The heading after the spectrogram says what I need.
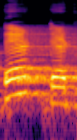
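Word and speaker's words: debt: Com means कंगा, इसमें भी silent है। लेम मीन्स मेमना। डम मीन्स गूंगा। डेट means सिरण।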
